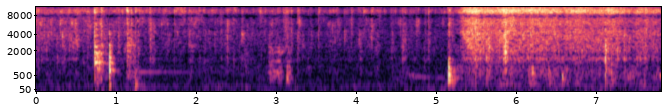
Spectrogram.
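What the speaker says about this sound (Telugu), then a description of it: "అయితే బాగా కలిపేసుకుంటున్నాను" Green chillies and onions frying in a pan for an egg curry, a spoon knocking and scraping through them at first, then a sudden burst of loud, steady sizzling that fills the rest of the clip.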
